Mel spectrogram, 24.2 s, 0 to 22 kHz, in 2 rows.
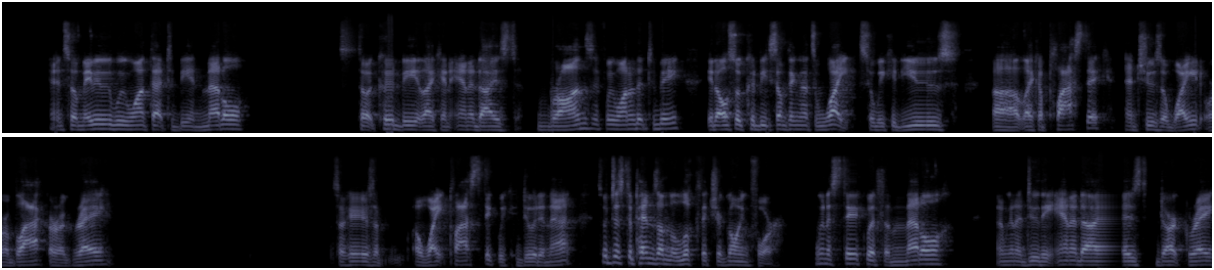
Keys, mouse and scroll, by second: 1.1 click, 5.3 click, 10.5 click, 12.2-12.5 scroll, 12.9-13.5 scroll, 13.5-14.5 scroll, 18.7 click, 19.9 click, 21.6 click.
